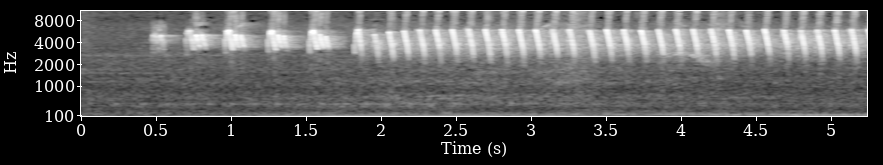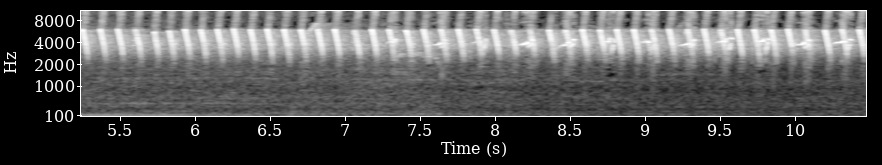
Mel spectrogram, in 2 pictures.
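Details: Six bar-winged prinias (ciblek) together give a high, rapid, unbroken series of sharp chipping notes, several birds overlapping, with a low hum underneath early on.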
